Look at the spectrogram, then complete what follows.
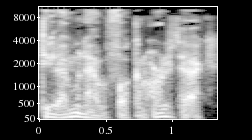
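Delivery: mock rushed, tearful panic, losing it. Retelling panicking about a possible heart attack: retelling own tearful words. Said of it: "tearing up, and I'm like".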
